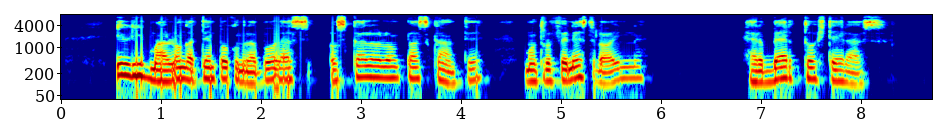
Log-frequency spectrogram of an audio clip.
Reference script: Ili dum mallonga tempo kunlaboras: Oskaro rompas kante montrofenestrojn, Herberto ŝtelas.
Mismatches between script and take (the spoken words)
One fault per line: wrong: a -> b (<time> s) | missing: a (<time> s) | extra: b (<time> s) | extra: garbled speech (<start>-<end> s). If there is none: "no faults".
missing: dum (0.8 s)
